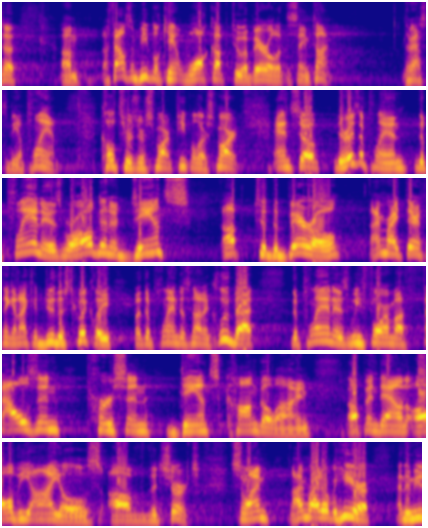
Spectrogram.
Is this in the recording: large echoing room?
yes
